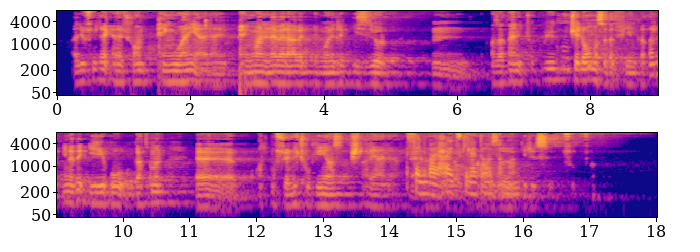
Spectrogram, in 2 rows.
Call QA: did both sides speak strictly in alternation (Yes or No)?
No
